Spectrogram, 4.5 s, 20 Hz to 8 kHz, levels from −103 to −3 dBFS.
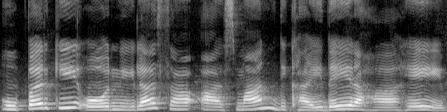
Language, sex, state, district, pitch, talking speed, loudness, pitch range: Hindi, female, Madhya Pradesh, Dhar, 230 Hz, 135 wpm, -17 LUFS, 215-270 Hz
